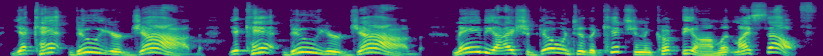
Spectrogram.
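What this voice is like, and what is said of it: Imitates another person's voice, yelling. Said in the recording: “yelling like crazy ... that's his accent ... From Missouri, I can see it”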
